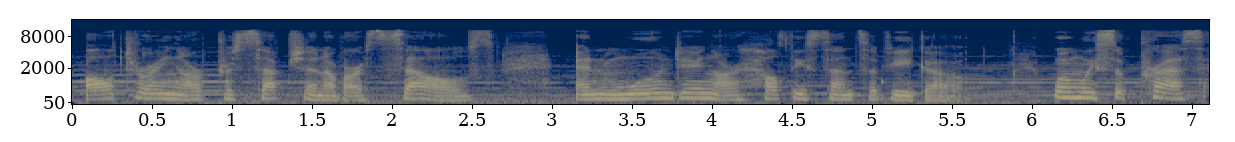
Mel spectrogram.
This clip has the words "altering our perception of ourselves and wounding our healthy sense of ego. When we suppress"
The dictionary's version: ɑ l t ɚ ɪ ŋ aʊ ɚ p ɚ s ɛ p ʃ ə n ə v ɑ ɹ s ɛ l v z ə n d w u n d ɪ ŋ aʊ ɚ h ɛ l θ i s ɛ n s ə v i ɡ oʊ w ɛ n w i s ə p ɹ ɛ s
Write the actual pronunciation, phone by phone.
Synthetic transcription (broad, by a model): ɑ l t ɚ ɪ ŋ aʊ ɚ p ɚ s ɛ p ʃ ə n ə v ɑ ɹ s ɛ l v z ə n w u n d ɪ ŋ aʊ ɚ h ɛ l θ i s ɛ n s ə v i ɡ oʊ w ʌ n w i s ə p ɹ ɛ s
